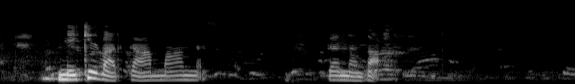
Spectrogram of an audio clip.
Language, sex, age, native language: Icelandic, female, 8, Icelandic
